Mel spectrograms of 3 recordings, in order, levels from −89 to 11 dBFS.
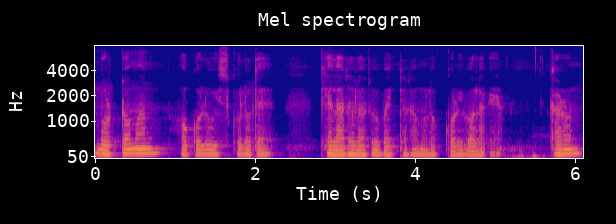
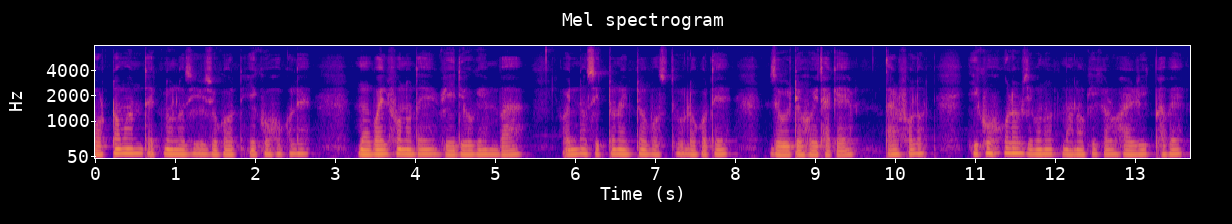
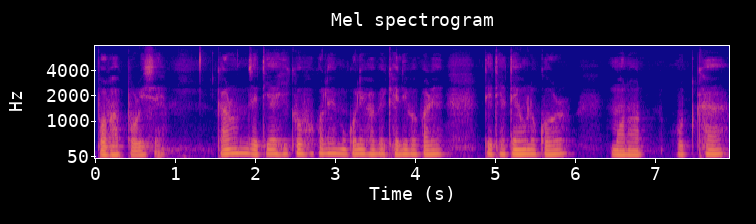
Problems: low volume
